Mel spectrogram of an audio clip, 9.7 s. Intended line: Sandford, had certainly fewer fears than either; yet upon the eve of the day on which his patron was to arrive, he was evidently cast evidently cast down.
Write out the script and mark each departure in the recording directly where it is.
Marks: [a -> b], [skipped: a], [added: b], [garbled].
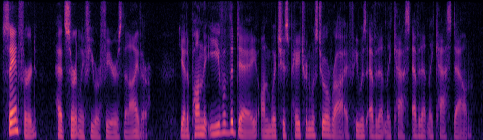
Sandford, had certainly fewer fears than either; yet upon the eve of the day on which his patron was to arrive, he was evidently cast evidently cast down.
